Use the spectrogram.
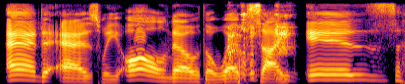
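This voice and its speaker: A man's voice: mid-range voice, expressive, very slow, fairly bright tone, smooth, dull audio. A man hosting a live weather show, chatting casually and teasing his co-host, with frequent fillers.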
